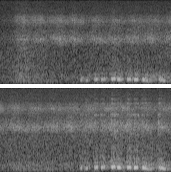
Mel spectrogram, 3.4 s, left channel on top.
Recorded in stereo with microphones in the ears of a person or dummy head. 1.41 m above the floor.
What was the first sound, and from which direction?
A cough, 85° right.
